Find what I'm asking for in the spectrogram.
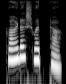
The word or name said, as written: ಕಾಡುಅಶ್ವತ್ಥ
